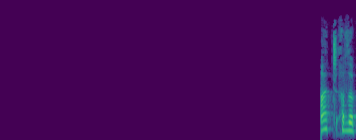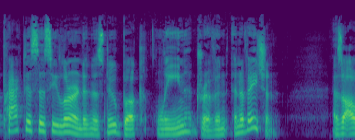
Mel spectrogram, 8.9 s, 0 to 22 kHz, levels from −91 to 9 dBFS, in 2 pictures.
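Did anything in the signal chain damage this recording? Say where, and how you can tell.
Yes. The input was likely lost upstream, from a disconnected device, failed link or mute, while the recorder kept writing silence, an audio dropout to silence. From the start to 4.01 s there is dead silence with no room tone, and the speech resumes mid-flow at "of the practices he".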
